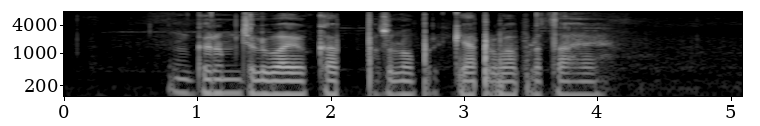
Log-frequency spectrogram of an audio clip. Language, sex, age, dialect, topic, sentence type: Hindi, male, 60-100, Kanauji Braj Bhasha, agriculture, question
